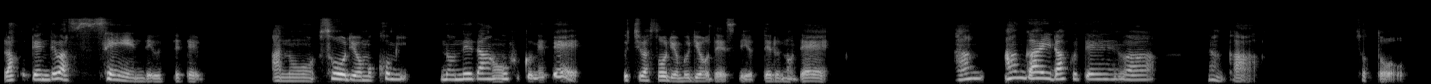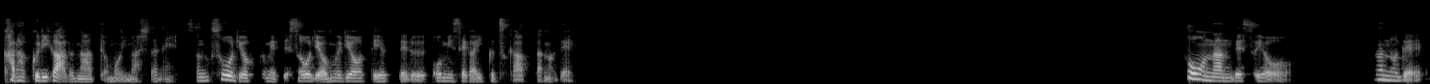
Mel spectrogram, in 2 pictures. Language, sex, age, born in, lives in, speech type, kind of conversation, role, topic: Japanese, female, 45-49, Japan, Japan, conversation, unstructured, none, お金を使うときに気をつけていることは何ですか？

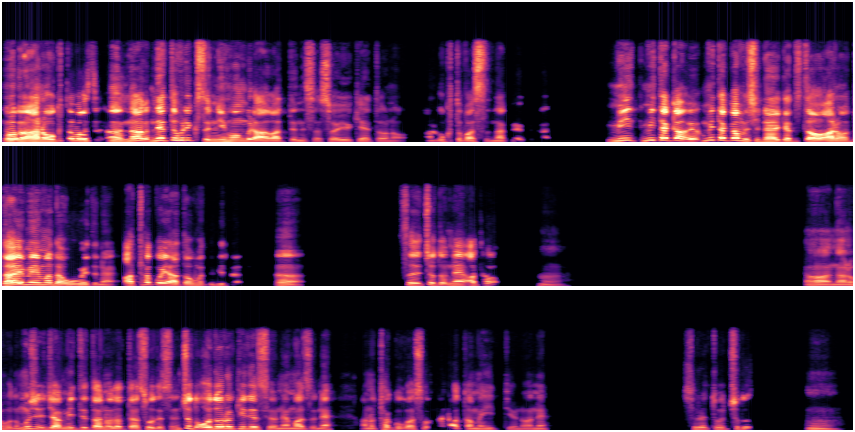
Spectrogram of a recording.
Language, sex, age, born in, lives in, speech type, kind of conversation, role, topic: Japanese, male, 50-54, Japan, Japan, conversation, unstructured, none, おすすめの映画やドラマはありますか？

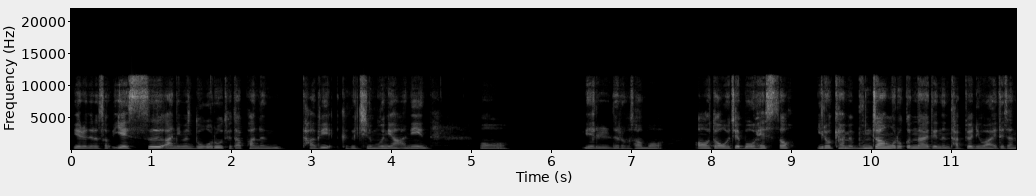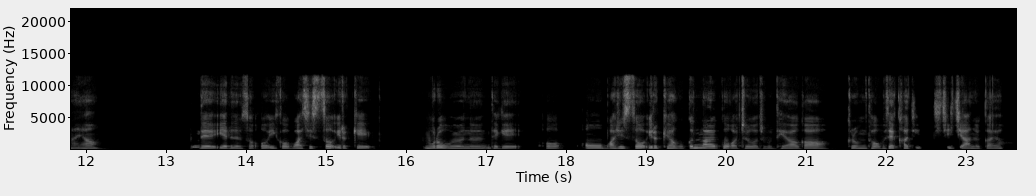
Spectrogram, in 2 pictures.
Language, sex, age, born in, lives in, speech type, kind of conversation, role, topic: Korean, female, 35-39, South Korea, Germany, conversation, advice, user, 파티에서 자꾸 소외감과 어색함을 느끼는데 어떻게 해야 하나요?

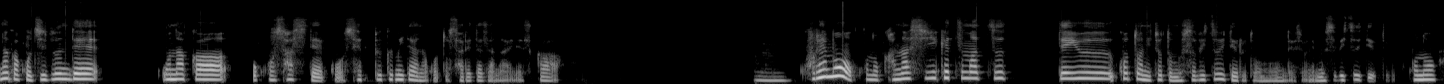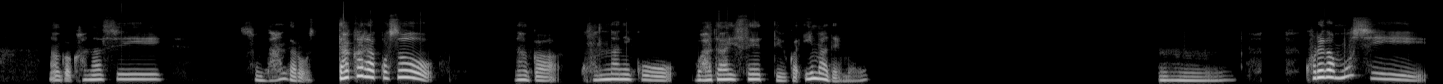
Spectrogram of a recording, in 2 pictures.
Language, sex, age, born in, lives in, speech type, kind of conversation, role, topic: Japanese, female, 50-54, Japan, Japan, conversation, podcast, guest, なぜ悲しい結末は心に残りやすいと思いますか？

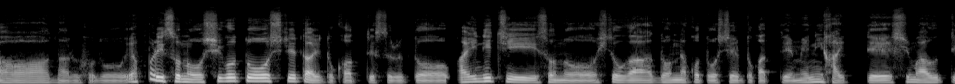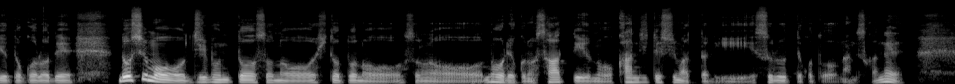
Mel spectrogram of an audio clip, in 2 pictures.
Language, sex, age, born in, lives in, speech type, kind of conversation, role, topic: Japanese, male, 45-49, Japan, Japan, conversation, podcast, host, 人と比べないために、普段どんな工夫をしていますか？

